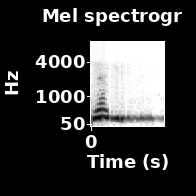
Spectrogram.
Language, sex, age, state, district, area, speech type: Maithili, female, 30-45, Bihar, Samastipur, urban, conversation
